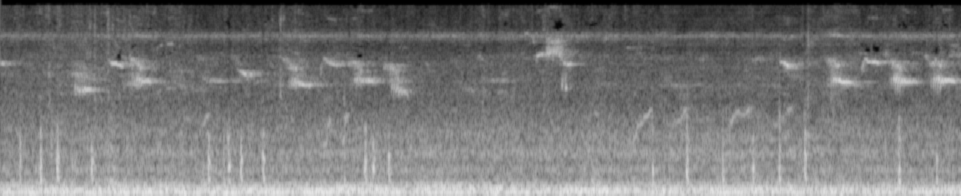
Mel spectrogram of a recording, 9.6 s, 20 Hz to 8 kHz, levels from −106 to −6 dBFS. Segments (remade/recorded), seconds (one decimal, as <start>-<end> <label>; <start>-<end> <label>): 0.0-6.6 recorded; 6.6-8.6 remade; 8.6-9.6 recorded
